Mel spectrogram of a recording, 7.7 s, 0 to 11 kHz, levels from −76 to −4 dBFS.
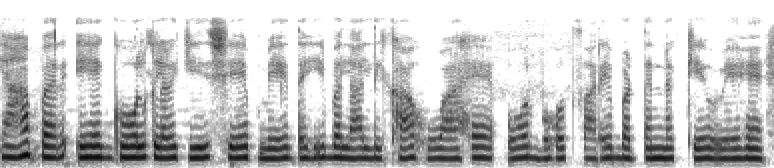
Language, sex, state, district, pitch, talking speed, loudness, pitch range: Hindi, female, Uttar Pradesh, Saharanpur, 205 Hz, 155 wpm, -15 LUFS, 195-215 Hz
